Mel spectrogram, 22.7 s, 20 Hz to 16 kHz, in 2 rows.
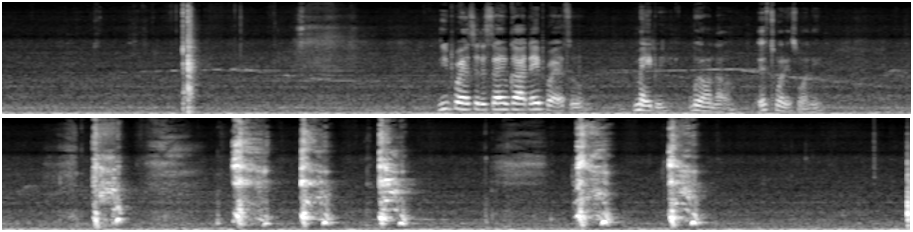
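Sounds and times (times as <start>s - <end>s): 
faint breathing: 3.6s - 5.1s, 11.9s - 13.9s, 17.4s - 18.3s
speech: 5.5s - 10.4s
harsh raspy coughs while smoking: 12.5s - 13.0s, 14.2s - 16.6s, 18.5s - 19.1s, 19.7s - 20.2s.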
